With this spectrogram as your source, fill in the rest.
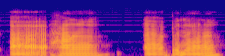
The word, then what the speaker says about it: Bannanah: Hannah Bannanah, which is spelled like it sounds, Uh-huh.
